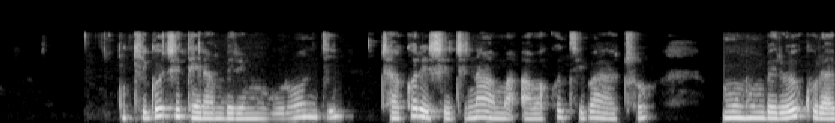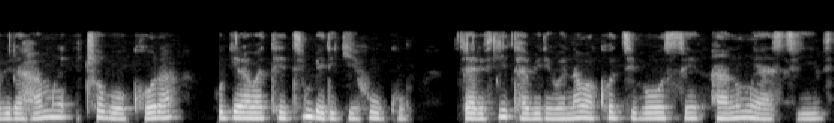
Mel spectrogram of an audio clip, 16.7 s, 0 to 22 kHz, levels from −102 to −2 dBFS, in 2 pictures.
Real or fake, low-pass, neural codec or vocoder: real; 7.2 kHz; none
